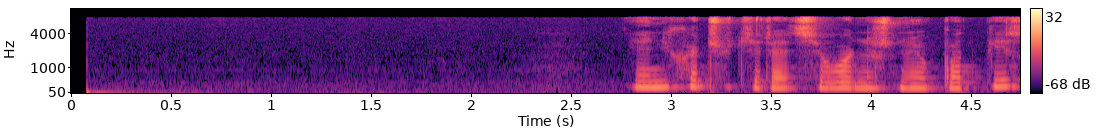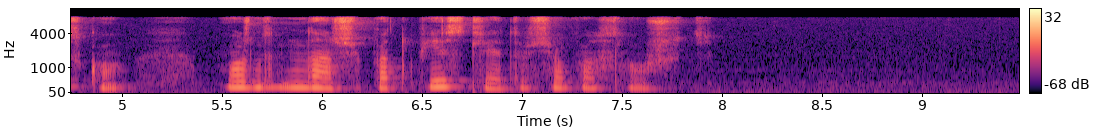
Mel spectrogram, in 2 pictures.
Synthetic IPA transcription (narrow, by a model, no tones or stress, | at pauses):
janʲɪxɐt͡ɕutʲɪɾʲætʲsʲɪvo̞dʲnʲɪʂnʲʊjʊpɐt̪̚pʲiskʊmo̞ʐnənnaʂɨjpɐt̪pʲiskʲlʲɪɛt̪əfsʲɪopɐslˠuʂə̥tʲ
